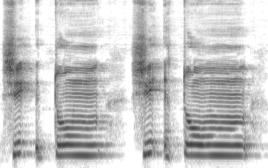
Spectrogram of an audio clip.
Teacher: حیثو فَكُلُوا مِنْهَا حَيْثُ شِئْتُمْ، شین کے بعد حمزہ ساکن ہے تو شین اور حمزہ دونوں ملا کے پڑھیں گے اور اس کو جھٹکے کے ساتھ پڑھیں گے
